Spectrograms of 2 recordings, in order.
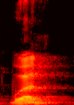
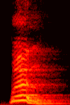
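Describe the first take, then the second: First: Low, controlled question; voice brought down. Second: High, squeaky mock-indignant question; voice going up. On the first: Acted. Guest obeying the host, voice brought down. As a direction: ask it low, holding the voice down. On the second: Guest demanding when sofa frees up, voice going up. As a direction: let the word shoot right up. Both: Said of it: "When your voice stops going up".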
